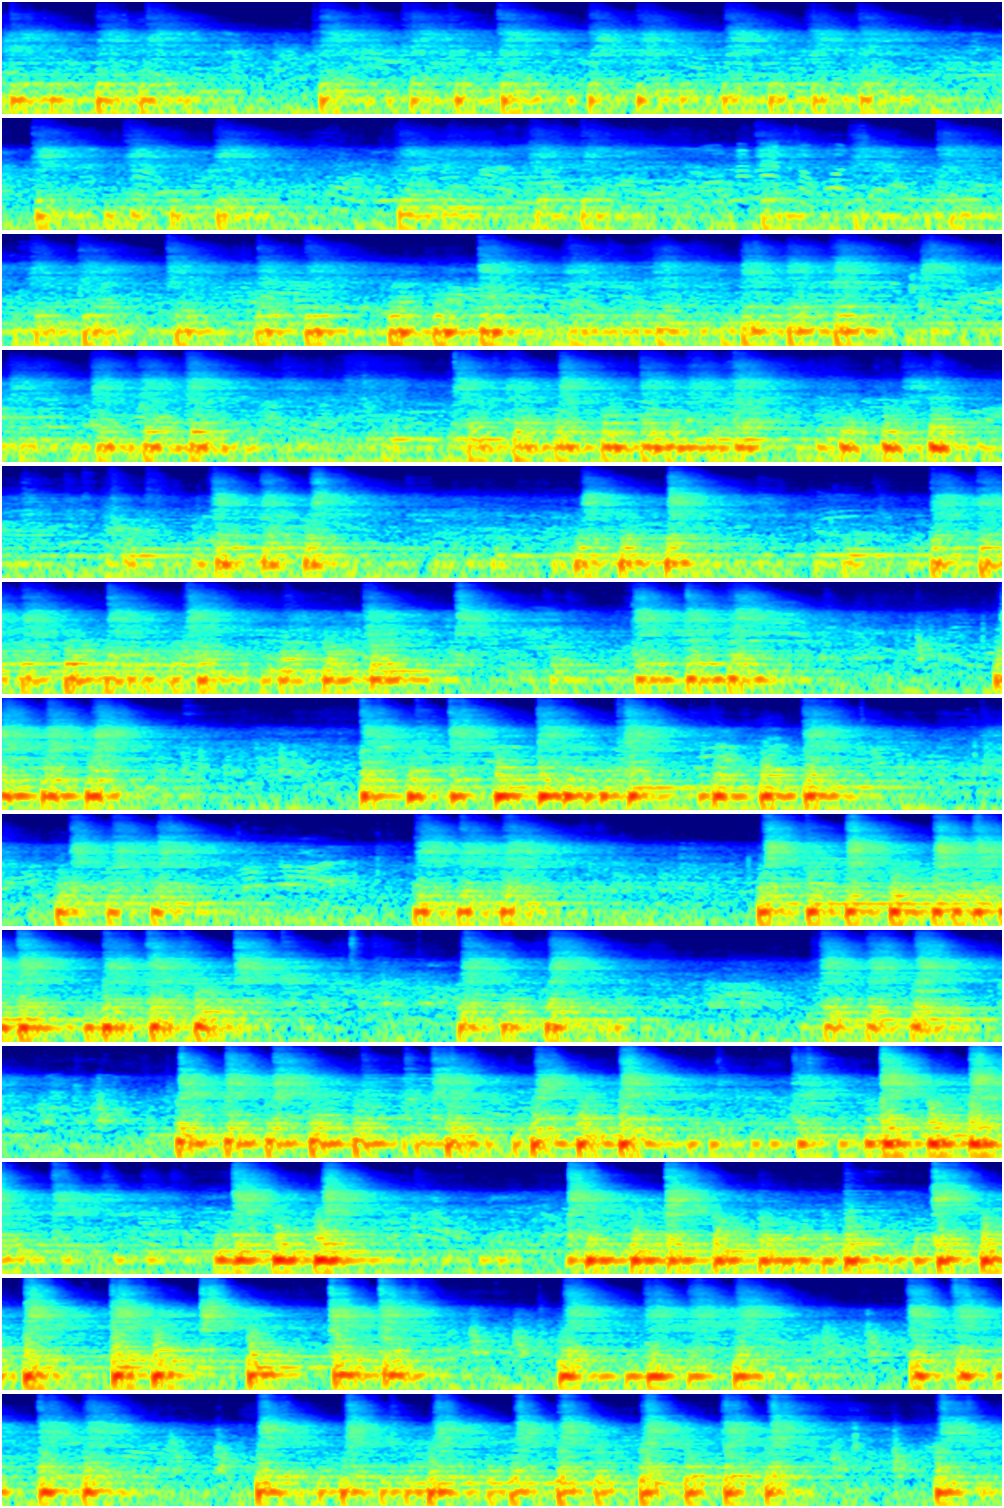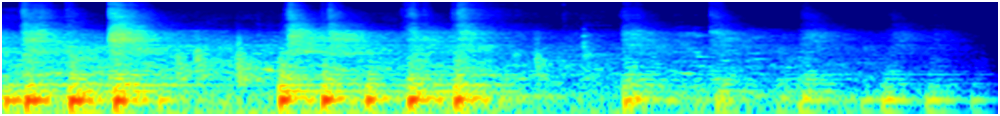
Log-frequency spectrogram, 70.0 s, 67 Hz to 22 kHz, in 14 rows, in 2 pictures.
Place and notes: Yi 1st Rd., Zhongzheng Dist., 基隆市 - Keelung Mid.Summer Ghost Festival
Festivals, Walking on the road, Traditional and modern variety shows, Keelung Mid.Summer Ghost Festival
Zhongzheng District, Keelung City, Taiwan, 16 August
